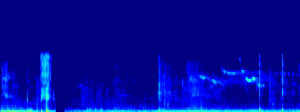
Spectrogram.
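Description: Outdoor background noise with a low steady rumble, a few sharp clicks and faint high bird chirps about two-thirds of the way in. The sound drops out completely for a moment about a second in.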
